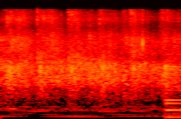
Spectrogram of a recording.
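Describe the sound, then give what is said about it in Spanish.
An audience claps together in a dense, steady burst of applause given to God, with a sustained low musical tone underneath that shifts pitch near the end. “Eso, podemos dar un fuerte aplauso a Dios.”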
